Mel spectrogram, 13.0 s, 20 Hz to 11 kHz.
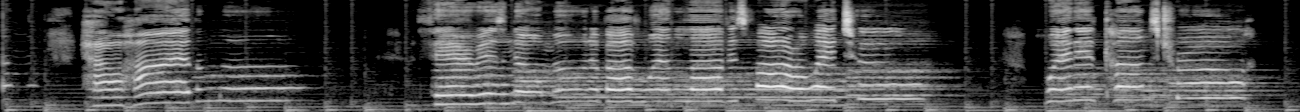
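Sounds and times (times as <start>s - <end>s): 
soprano lead vocal singing jazz: 0.8s - 3.1s, 4.2s - 9.7s, 10.4s - 12.7s.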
